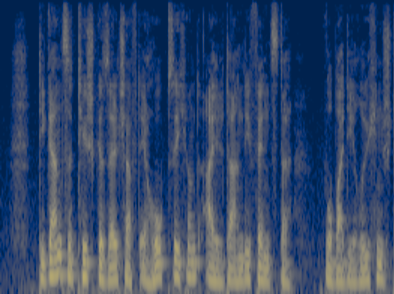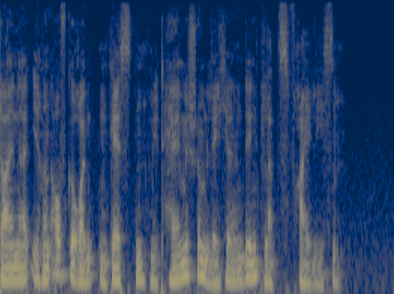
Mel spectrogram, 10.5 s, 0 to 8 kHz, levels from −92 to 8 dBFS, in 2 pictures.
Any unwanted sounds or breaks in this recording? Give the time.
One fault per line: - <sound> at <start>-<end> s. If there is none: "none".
none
